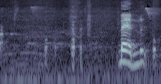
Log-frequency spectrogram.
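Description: Mostly quiet with faint chicken clucking in the background, then a woman speaks briefly about one and a half seconds in.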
